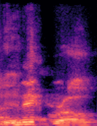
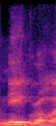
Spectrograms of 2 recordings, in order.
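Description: First: The first syllable does not sound like knee. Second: The first syllable sounds like knee. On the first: The speaker calls it wrong. "not Negro" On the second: The speaker calls it right. "but Negro, as in your knee"

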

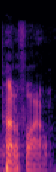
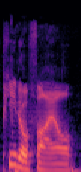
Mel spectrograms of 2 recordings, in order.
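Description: First: The word is said the American way. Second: The word is said the English way.

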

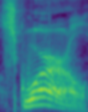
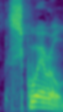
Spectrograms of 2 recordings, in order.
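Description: First: It is said with an American pronunciation. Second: It is said with a British pronunciation. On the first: The speaker calls it wrong. "not squirrel" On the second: The speaker calls it right. "It's squirrel"

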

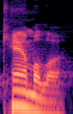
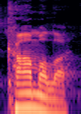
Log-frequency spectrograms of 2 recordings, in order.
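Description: First: The name starts like the word camera. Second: The name starts like the word comma. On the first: The speaker calls it wrong. "he said Kamala, like camera. Like camel A" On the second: The speaker calls it right. "It's Kamala. ... comma, C-O-M-M-A-L-A"

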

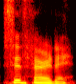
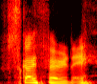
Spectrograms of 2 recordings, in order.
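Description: First: The first word has a short 'i' sound. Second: The first word has a long 'i' sound. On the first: The speaker calls it wrong. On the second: The speaker calls it right.

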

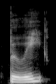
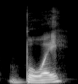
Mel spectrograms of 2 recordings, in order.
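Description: First: It is said the American way, like boo-ee. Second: It is said the English way, like boy.

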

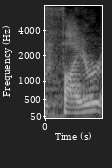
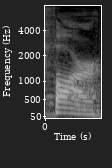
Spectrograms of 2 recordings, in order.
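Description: First: The vowel glides, as in standard 'fire'. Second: The vowel is flat, sounding like 'far'. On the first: "Instead of fire" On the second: "it's far"

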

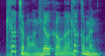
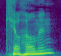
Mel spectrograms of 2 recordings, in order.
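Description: First: The middle consonant is a hard k sound. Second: The middle consonant is a soft h sound. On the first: This is how the name looks when read from its spelling. "which looks like" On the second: This is how the name is actually pronounced. "it's pronounced this way"

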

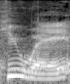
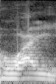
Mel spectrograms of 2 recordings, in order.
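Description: First: The name does not sound like Hawaii. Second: The name sounds like the island Hawaii. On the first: The speaker calls it right. "Huawei, I think, is closer" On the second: The speaker calls it wrong. "They call it Hawaii"

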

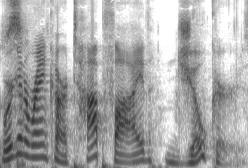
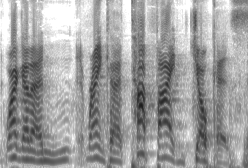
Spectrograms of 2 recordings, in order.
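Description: First: It is said in his normal voice. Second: It is said in a Mo voice.

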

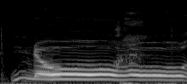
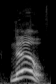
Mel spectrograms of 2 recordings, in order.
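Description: First: The word is drawn out slowly. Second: The word is said quickly and sharply.

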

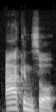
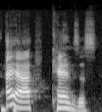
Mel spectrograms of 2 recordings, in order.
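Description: First: It ends with a 'saw' sound. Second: It is said like 'ar' plus 'Kansas'. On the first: "but then it's Arkansas" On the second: "It's just AR Kansas"

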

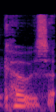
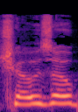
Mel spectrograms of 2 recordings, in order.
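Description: First: The word begins with a k sound. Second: The word begins with a ch sound. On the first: This is the speaker's own habitual way of saying it. "I say Kozo" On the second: This is the technically correct form. "it might technically be pronounced Chozo"

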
